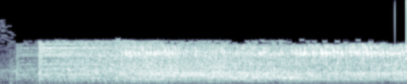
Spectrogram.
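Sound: truck engine idling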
